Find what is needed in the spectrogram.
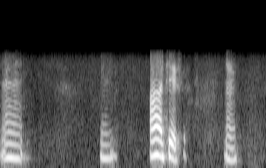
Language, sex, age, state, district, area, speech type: Tamil, female, 30-45, Tamil Nadu, Tirunelveli, urban, conversation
